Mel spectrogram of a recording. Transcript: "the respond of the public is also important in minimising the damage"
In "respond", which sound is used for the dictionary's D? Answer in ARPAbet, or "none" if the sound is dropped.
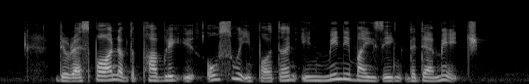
none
